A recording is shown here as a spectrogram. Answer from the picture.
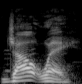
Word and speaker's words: Zhaohui: Zhaohui? Okay, I have been saying it wrong. Zhaohui. Alright, I gotta remember to say it correctly. Zhaohui.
